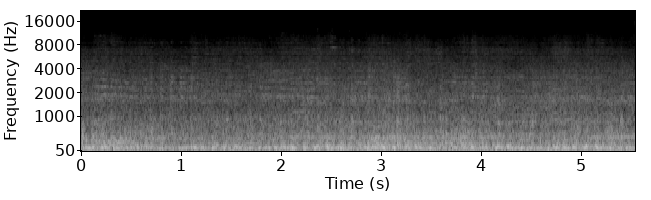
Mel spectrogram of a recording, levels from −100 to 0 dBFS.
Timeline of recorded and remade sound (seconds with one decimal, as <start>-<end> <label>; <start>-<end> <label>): 0.0-4.1 recorded; 4.1-4.9 remade; 4.9-5.5 recorded

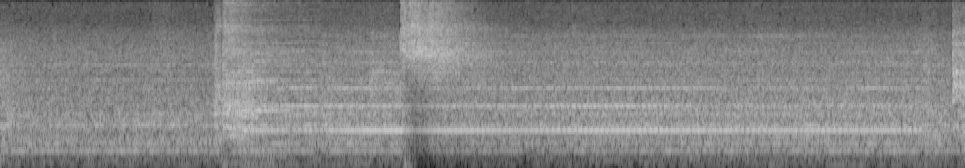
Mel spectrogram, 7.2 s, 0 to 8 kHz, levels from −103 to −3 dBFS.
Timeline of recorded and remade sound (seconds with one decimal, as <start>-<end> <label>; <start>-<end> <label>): 0.0-1.6 recorded; 1.6-2.4 remade; 2.4-7.2 recorded

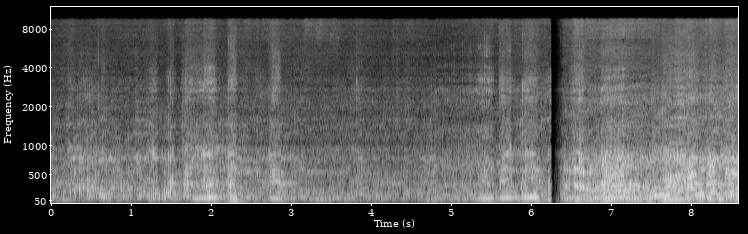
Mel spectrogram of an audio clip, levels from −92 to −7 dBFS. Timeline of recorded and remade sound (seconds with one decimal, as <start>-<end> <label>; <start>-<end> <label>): 0.0-4.8 remade; 4.8-5.6 recorded; 5.6-6.8 remade; 6.8-7.5 recorded; 7.5-8.6 remade

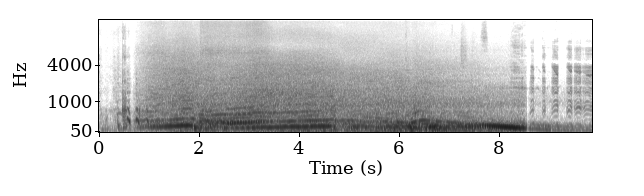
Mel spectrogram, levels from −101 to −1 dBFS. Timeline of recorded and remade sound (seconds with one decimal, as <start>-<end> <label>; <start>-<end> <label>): 0.0-9.9 recorded

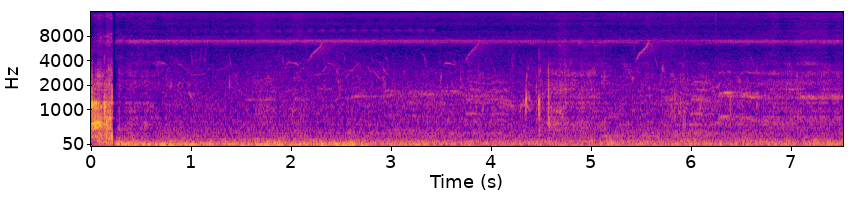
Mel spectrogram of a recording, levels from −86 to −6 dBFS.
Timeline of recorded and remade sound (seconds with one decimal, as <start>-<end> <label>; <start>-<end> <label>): 0.0-0.7 remade; 0.7-4.5 recorded; 4.5-5.2 remade; 5.2-6.7 recorded; 6.7-7.5 remade

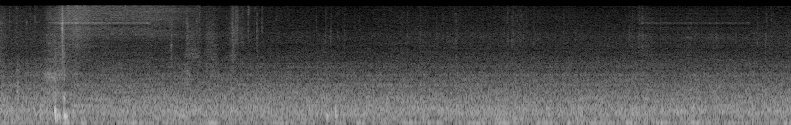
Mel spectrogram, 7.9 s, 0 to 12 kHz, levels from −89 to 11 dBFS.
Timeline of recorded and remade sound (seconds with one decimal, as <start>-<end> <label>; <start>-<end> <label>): 0.0-0.5 recorded; 0.5-1.5 remade; 1.5-6.4 recorded; 6.4-7.5 remade; 7.5-7.9 recorded

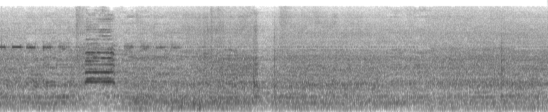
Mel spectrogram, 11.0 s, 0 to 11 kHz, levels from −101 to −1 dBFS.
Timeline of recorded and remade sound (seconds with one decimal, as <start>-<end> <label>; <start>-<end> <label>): 0.0-0.5 recorded; 0.5-8.6 remade; 8.6-10.3 recorded; 10.3-11.0 remade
